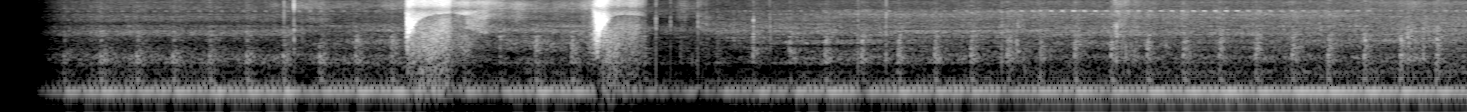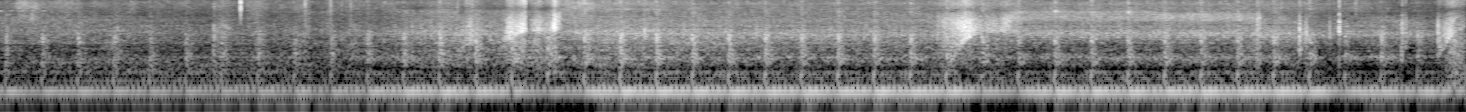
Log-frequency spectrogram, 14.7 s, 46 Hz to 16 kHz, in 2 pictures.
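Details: Nissan 350Z V6 at idle with a steady low drone and a regular knock of roughly three beats a second. Owner expects an engine rebuild; cause unconfirmed.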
